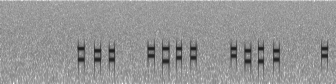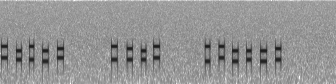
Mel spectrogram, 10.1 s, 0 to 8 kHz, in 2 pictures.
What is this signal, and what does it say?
DTMF, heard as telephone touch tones, dialled by hand, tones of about 80 ms. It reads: 544 0288 0124 094618 6549 391415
